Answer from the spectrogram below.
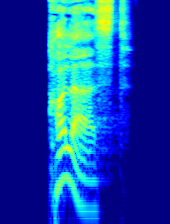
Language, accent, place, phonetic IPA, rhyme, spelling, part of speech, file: German, Germany, Berlin, [ˈkɔlɐst], -ɔlɐst, kollerst, verb, De-kollerst.ogg
- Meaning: second-person singular present of kollern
